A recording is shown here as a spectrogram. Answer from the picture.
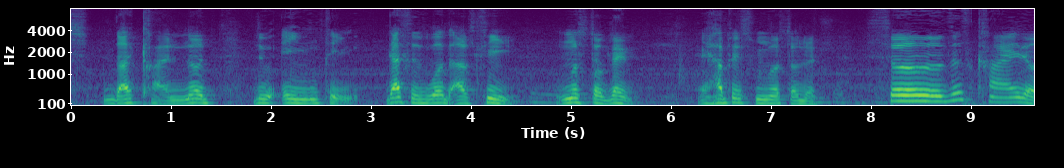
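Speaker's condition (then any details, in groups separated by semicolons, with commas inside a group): Cerebral palsy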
